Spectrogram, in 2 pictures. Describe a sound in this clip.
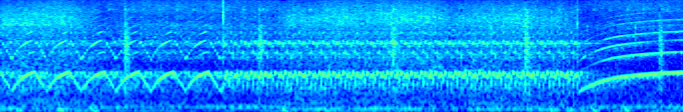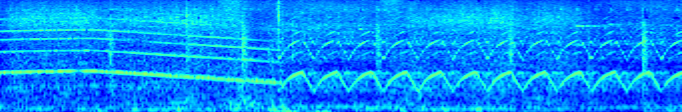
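A car engine roars as it drives.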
